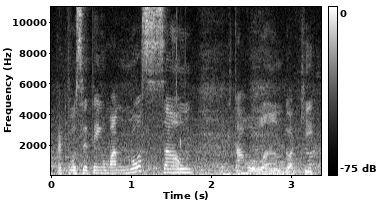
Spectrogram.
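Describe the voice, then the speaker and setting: Brazilian woman hosting amid clear background noise. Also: medium pitch, animated, moderate pace. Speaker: host of a live event podcast. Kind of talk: live interview chat, presenter sign-off. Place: live at a trade fair. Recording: clear noise of a busy fair. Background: trade fair ambience noise.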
